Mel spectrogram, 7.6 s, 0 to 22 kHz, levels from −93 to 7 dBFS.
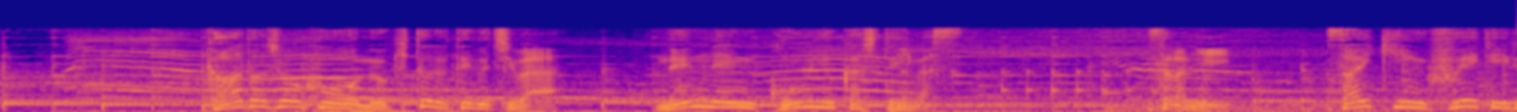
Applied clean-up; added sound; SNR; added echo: none; Animal; 9 dB; none.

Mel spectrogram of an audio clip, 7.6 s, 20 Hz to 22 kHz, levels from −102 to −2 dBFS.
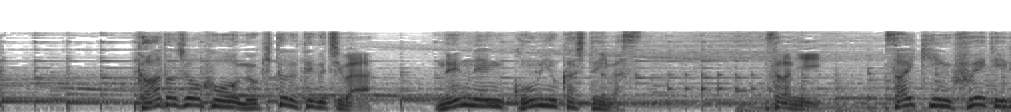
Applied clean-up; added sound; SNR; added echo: none; none; none; none.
